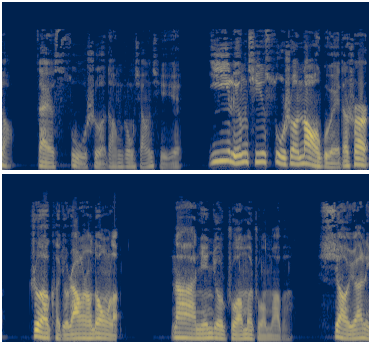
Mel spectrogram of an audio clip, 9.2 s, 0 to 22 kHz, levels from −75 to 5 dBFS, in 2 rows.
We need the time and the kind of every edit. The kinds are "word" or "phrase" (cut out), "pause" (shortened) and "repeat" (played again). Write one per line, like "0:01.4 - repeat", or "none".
none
